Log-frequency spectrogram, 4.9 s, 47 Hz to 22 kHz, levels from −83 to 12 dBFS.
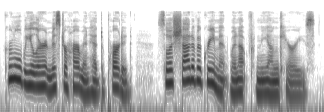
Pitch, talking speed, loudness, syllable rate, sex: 180 Hz, 220 wpm, -15 LUFS, 6.3 syllables/s, female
